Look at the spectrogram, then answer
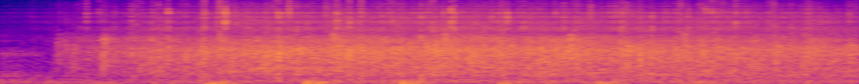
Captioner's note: audience applauding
